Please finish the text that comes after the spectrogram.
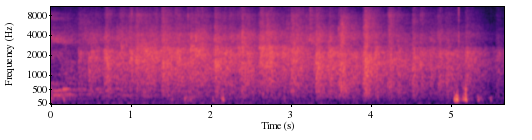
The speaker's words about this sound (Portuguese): Você pode dar um aplauso ao Senhor por isso?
